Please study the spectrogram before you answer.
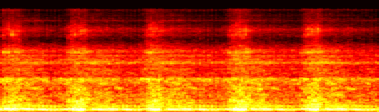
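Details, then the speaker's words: Yamaha Jupiter Z after engine rebuild for ngelitik/ngelotok (pinging/knocking) noise, original piston, new valve stems: even single-cylinder beat with quick clean throttle blips, oil circulating, smooth quiet running, instant throttle response, no pinging or knocking. "Nah ini udah selesai udah aman oli naik bagus suaranya halus lagi dan bisa langsung untuk respon gasnya langsung respon Ya nggak nggak ada lemot bagus"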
